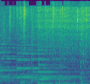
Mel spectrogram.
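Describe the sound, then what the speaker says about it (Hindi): Water poured onto cumin, coriander and turmeric powder frying in a pan, a sharp sizzle that swells as the water hits and keeps hissing steadily, with faint tonal sound running underneath. "इसी के साथ हम डालेंगे थोड़ा सा पानी ताकि मसाले जले नहीं।"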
